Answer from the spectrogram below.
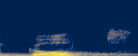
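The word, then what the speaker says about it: Qoph: This is the Gulf stanza. That's how that word is pronounced.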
